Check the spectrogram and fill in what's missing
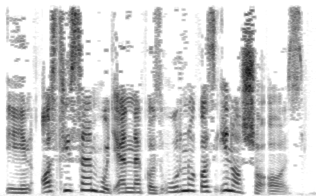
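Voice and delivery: put-on high, loud old woman's voice; old lady cutting in. A narrator's reading. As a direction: break in like an indignant old lady. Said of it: "vágott közbe az öreg néni". (közbevágó öreg néni, magas hangon)

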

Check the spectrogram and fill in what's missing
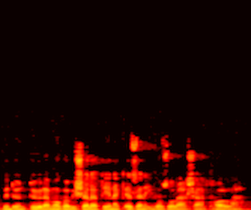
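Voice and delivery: plain reading voice

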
